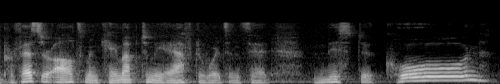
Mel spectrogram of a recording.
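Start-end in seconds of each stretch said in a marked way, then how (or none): 3.1-4.9 put-on slow, higher "Mister Cohn" in a German accent. Old professor greeting the speaker, in a German accent. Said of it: "with his German accent".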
